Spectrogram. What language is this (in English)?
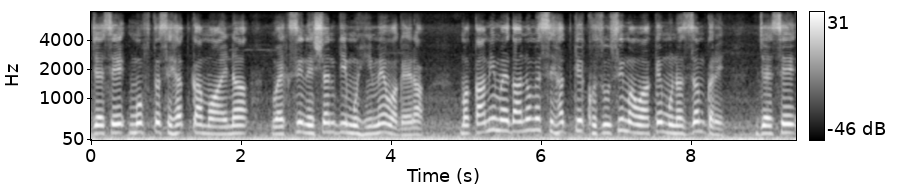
Urdu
